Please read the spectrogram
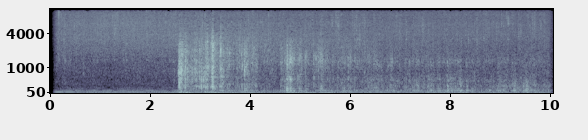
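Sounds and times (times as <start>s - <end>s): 
thunderstorm: 2.5s - 10.0s.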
